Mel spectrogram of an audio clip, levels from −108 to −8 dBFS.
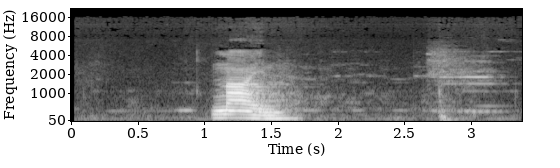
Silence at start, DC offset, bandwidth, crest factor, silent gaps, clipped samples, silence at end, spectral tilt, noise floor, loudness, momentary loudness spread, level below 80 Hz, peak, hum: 0.85 s; under 0.1%; 15.5 kHz; 20 dB; none; under 0.1%; 0.2 s; -8 dB/octave; -53 dBFS; -16 LUFS; 21 LU; -56 dBFS; 0 dBFS; none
